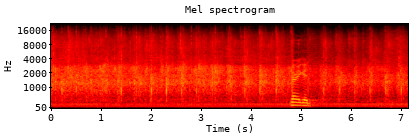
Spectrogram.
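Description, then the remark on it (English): Steady, dense audience applause as three people come up onto a stage, a continuous wash of many hands clapping at even loudness, with a brief spoken comment cutting in near the end. “Let's give them another round of applause. Clap until they're on the stage.”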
